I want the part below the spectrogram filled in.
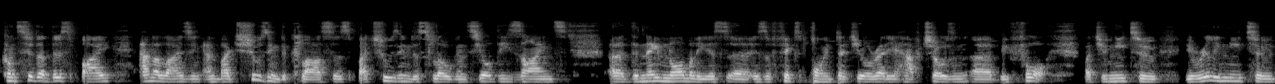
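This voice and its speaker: A man presents a workshop with a husky, worn voice. He is losing his voice and keeps stumbling through fillers and restarts. The audio is dull and lo-fi. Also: medium pitch, a little mellow. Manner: hesitant, many fillers and restarts. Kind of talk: explanatory workshop talk.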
